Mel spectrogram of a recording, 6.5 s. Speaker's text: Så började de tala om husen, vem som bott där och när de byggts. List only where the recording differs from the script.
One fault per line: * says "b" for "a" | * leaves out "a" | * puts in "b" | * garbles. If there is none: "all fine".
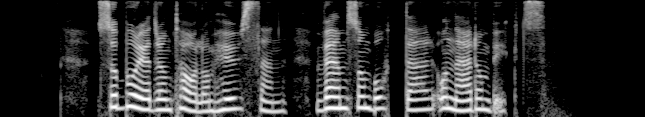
all fine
